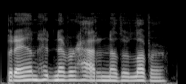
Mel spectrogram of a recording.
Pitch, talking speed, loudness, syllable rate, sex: 185 Hz, 225 wpm, -16 LUFS, 7.6 syllables/s, female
